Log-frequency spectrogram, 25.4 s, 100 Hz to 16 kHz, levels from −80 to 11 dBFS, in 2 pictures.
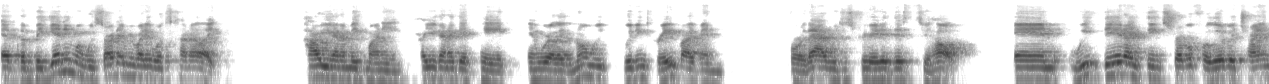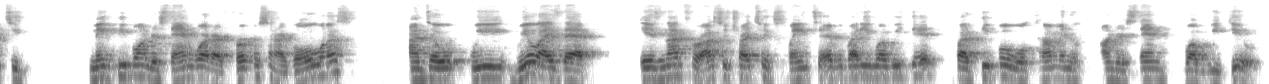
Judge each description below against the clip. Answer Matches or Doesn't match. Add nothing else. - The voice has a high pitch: Doesn't match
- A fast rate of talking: Matches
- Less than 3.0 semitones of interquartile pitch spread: Matches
